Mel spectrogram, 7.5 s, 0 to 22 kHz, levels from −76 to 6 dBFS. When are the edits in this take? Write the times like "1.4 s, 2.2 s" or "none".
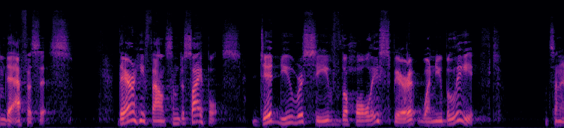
3.2 s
